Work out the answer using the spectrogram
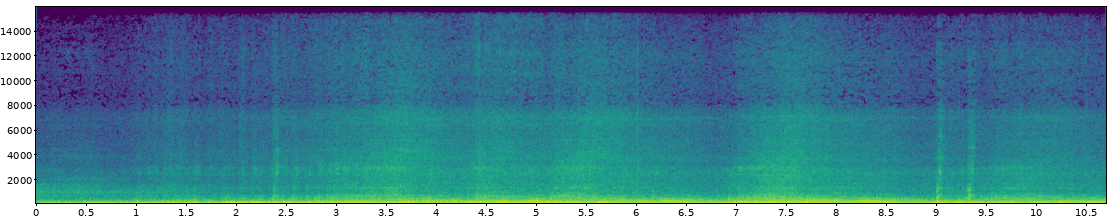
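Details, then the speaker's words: Car missing at all RPMs after highway driving, pulled over hot: idles but stumbles and sags under throttle, backfiring through exhaust, won't accelerate; owner suspects clogged catalytic converters, unconfirmed. "See, it'll idle soon as you give a gas. You can hear it. Will not accelerate backfiring through the exhaust. The more throttle you give it, the less it runs."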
